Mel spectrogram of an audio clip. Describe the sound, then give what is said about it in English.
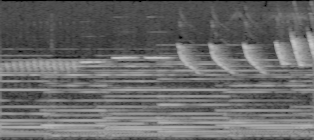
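A real canary named Singspiration chirps in a quick run of bright, downward-sliding notes that speed up toward the end, over a gentle, tinkling music-box melody of the Waits Carol and It Came Upon a Midnight Clear that plays throughout. “And the bird here is a real canary.”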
